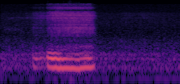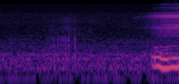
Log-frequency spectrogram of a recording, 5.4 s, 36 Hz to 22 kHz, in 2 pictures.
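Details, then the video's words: A sleeping 6-month-old Vizsla puppy snores, with low rumbling breaths and a hissy, airy edge, coming in slow bursts. "Sleeping Snoring Vizsla"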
